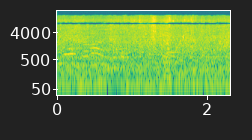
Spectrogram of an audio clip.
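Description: Wind rumbling steadily on the microphone, over faint, distant voices.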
